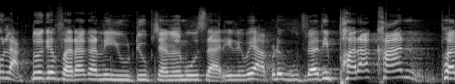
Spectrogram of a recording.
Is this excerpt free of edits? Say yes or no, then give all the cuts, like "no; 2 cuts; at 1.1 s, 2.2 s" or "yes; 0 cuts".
yes; 0 cuts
